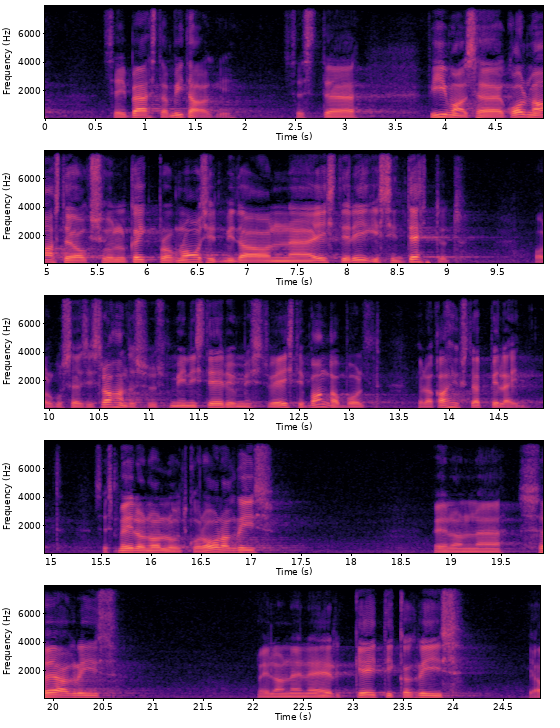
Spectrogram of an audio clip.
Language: Estonian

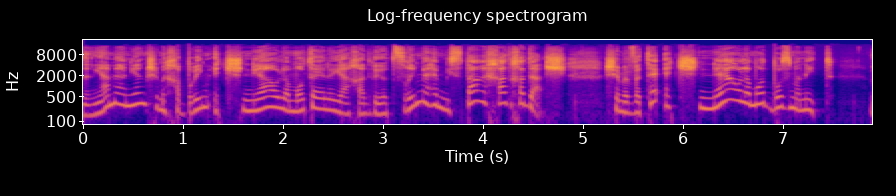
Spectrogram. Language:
Hebrew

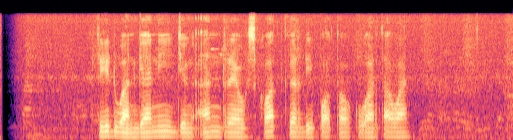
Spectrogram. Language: Sundanese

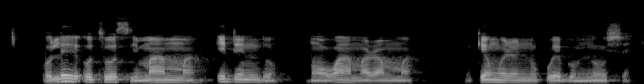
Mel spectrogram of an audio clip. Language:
Igbo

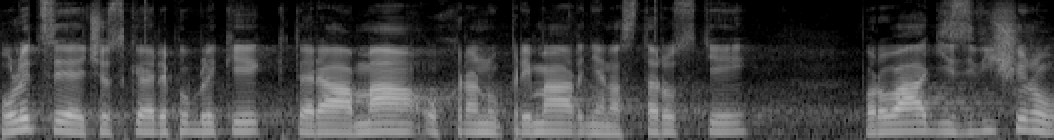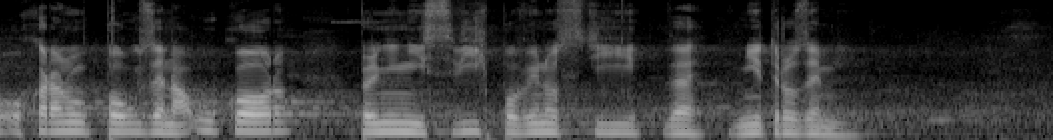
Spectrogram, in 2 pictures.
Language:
Czech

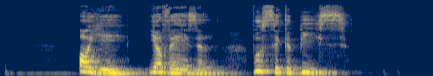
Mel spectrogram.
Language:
Romansh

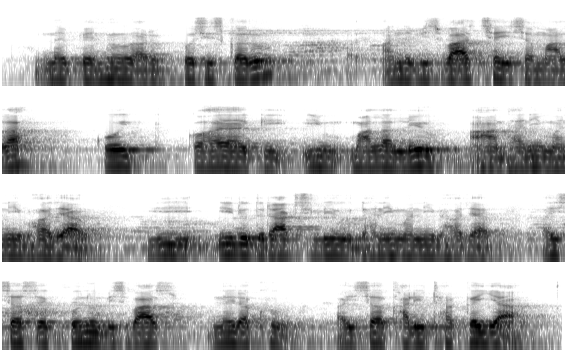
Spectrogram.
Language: Maithili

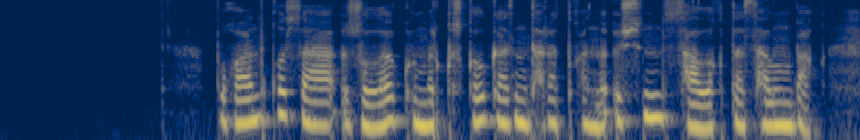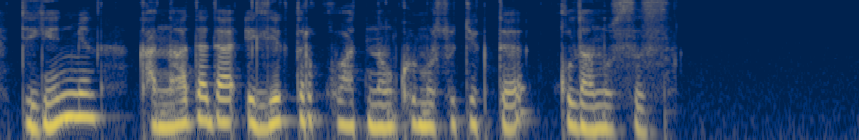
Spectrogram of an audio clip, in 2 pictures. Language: Kazakh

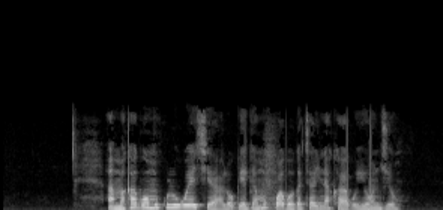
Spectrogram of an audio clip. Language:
Ganda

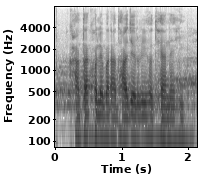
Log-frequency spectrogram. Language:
Chhattisgarhi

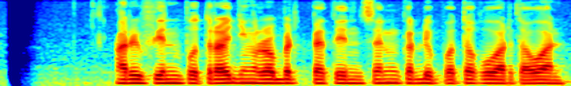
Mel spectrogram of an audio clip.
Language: Sundanese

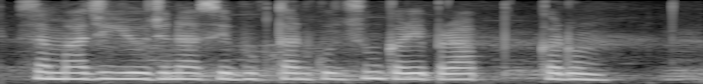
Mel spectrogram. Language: Magahi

